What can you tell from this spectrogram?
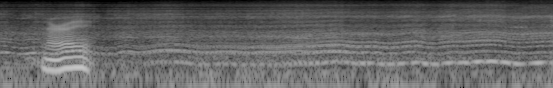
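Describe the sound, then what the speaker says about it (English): A camera drone descends and lands, its motor whine holding as a steady buzzing hum with gently wavering pitch under a brief voice at the start, continuing evenly to the end. "Here's the drone landing."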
